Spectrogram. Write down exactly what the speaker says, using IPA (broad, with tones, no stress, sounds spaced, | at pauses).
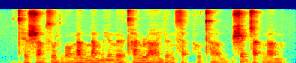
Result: t̪ʰ ɛ˨˩ ʂ a˨˩˦ m s o˨˩ j w ɔ˨˩˦ ŋ a˧˥ w n a˧˥ m w i˧˥ ə̯ ŋ əː˨˩ t̪ʰ a˧˥ ŋ ɹ aː˨˩ j əː˧˥ ŋ s a˨˩ t̚ h o˨˩˨ t̪ʰ a˨˩˨ w | ʂ ɛ˧ c a˨˩ k̚ ŋ a˨˩˨ m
